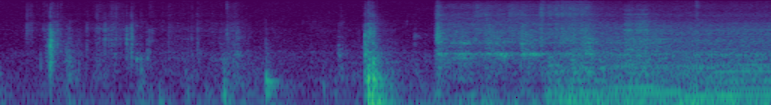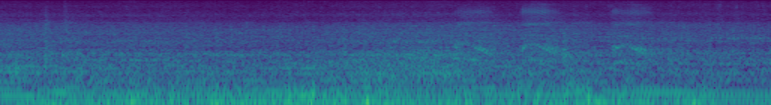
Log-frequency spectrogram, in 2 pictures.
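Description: A car door shuts with one loud thud about two and a half seconds in. Right after it the red sedan's engine starts and keeps running steadily while the car moves off.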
